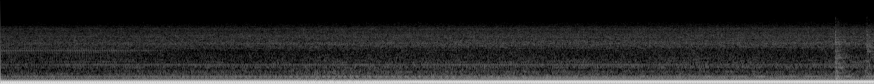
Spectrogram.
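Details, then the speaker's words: Sovol SV07 (Plus) 3D printer running a Klipper input shaper "Measure X" resonance sweep: loud, steady low buzzing tones shifting upward as the frequency rises toward 100 Hz, with pronounced vibration of the frame; normal. "Now, that sound is very pronounced, we can hear some vibration now, definitely."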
